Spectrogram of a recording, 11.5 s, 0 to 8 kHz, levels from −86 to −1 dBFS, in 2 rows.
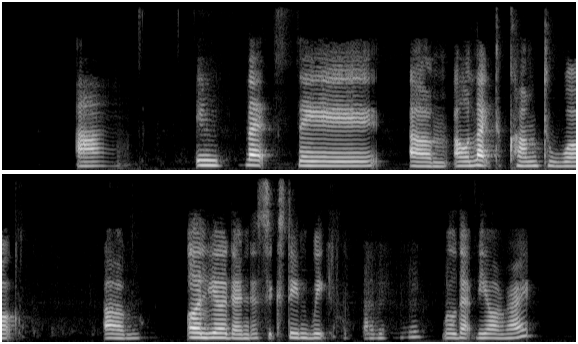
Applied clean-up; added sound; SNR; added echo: neural mask model DeepFilterNet 3.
